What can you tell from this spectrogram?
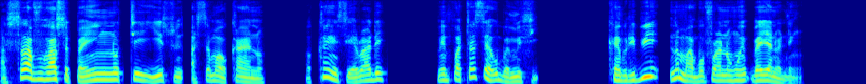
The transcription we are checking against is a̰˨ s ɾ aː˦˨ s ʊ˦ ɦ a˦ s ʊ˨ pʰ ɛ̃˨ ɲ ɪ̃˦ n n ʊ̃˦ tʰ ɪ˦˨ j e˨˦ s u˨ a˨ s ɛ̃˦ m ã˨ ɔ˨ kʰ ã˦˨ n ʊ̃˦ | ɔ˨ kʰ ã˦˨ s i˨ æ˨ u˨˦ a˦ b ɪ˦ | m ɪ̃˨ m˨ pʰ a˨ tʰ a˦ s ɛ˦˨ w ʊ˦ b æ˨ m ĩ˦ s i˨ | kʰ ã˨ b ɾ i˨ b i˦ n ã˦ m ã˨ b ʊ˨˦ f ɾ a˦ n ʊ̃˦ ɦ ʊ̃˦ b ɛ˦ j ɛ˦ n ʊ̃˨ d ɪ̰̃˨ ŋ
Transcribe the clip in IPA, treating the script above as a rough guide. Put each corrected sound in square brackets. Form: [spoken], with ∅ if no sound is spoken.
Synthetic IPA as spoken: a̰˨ s ɾ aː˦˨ [f] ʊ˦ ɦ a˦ s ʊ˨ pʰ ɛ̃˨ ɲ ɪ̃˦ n n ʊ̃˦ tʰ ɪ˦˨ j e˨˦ s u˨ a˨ s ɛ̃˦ m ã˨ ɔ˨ kʰ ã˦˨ n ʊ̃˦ | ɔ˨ kʰ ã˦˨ s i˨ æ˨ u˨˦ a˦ [d] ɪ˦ | m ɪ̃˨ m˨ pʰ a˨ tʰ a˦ s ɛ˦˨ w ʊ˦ b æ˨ m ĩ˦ [f] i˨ | kʰ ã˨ b ɾ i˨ b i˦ n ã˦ m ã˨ b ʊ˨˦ f ɾ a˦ n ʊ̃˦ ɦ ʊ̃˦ b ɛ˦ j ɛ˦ n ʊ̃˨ d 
